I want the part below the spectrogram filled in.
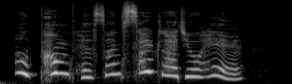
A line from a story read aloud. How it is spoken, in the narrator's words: Princess Marjorie Moore cried, breaking into a huge smile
